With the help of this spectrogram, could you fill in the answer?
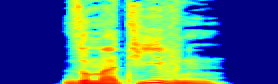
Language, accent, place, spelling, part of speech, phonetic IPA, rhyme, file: German, Germany, Berlin, summativen, adjective, [zʊmaˈtiːvn̩], -iːvn̩, De-summativen.ogg
- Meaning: inflection of summativ: 1. strong genitive masculine/neuter singular 2. weak/mixed genitive/dative all-gender singular 3. strong/weak/mixed accusative masculine singular 4. strong dative plural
